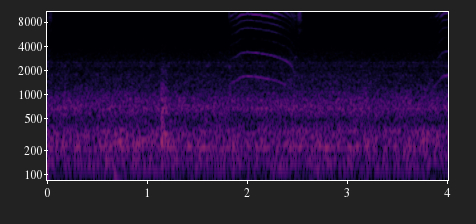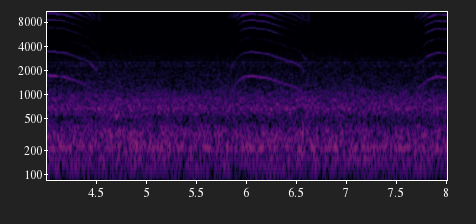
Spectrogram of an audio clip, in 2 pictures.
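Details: Young female Scottish Fold, eleven days old, at a breeder in Fujiidera, Osaka, 3 February 2017: four shrill, arching mews repeated roughly every two seconds, with a faint click early on and steady room hiss.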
